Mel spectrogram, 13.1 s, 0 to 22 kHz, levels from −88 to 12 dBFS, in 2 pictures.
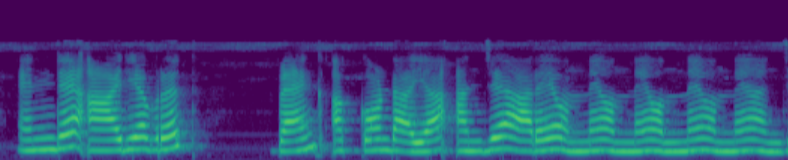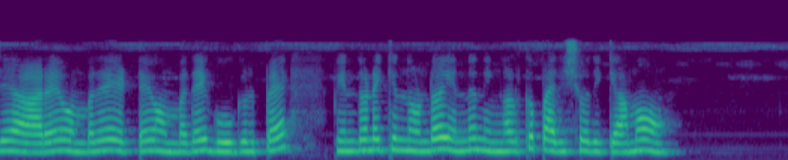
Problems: constant background noise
